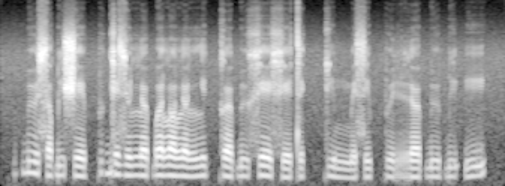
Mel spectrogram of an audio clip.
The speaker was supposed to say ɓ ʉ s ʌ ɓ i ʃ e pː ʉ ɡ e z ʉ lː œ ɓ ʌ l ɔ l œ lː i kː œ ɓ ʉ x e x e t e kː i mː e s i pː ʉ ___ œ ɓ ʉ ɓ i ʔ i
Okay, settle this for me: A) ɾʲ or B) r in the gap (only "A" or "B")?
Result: B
